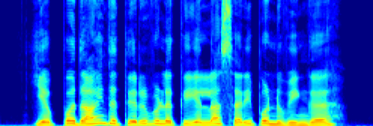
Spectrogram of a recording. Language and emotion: Tamil, sad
